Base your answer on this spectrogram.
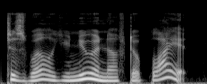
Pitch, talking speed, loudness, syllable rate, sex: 205 Hz, 230 wpm, -15 LUFS, 5.5 syllables/s, female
